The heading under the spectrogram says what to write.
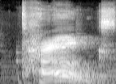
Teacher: Thanks, que além de ser informal, ele não fala o TH desvozeado. Thanks, ele reduz para um thanks, que é bem comum.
